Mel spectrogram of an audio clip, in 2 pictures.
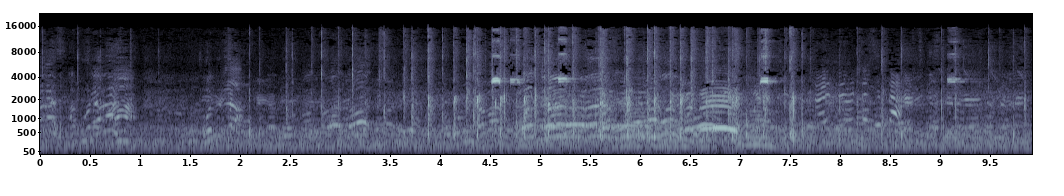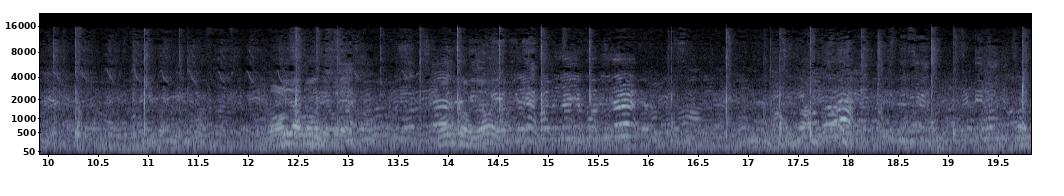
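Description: A crowd of young people shouts and cheers outdoors.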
